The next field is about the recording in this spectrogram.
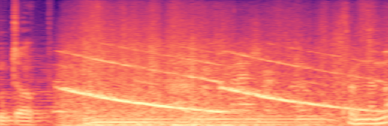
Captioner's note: alarm blaring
